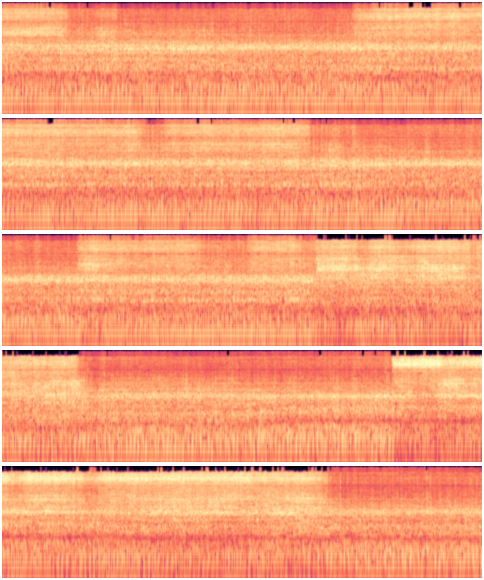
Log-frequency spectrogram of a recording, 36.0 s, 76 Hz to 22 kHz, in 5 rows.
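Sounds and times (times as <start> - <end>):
circular saw cutting wood: 0.0 - 36.0.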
